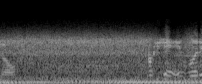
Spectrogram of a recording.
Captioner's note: on phone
